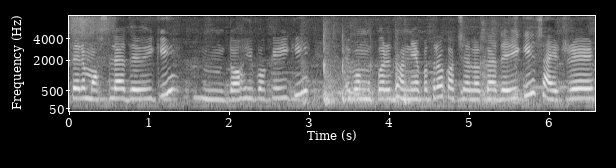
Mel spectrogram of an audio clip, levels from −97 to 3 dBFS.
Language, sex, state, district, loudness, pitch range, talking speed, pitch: Odia, female, Odisha, Khordha, -14 LUFS, 270-295 Hz, 145 wpm, 280 Hz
